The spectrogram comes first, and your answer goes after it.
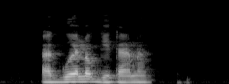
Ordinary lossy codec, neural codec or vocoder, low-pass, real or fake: MP3, 96 kbps; none; 10.8 kHz; real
